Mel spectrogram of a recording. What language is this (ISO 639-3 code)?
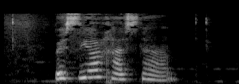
fas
